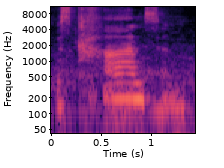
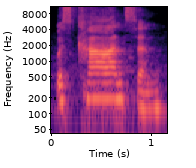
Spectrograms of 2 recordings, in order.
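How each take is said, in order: First: Very soft, slow "Wisconsin"; hushed drawn-out state name. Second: Slow WisCONsin, middle syllable stretched; drawn-out state name. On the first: Testing the local accent to themselves, hushed drawn-out Wisconsin. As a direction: nearly whisper "Wisconsin", stretching it out. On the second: Trying out how locals say it, drawn-out Wisconsin. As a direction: say "Wisconsin" slowly, dwelling on the middle. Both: Shown as a demonstration.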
